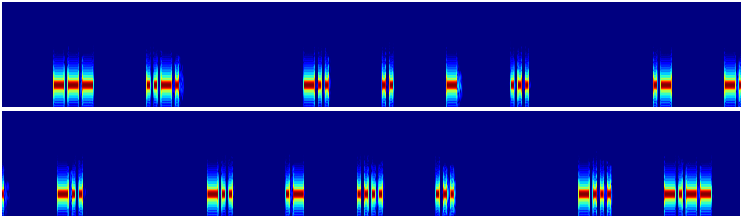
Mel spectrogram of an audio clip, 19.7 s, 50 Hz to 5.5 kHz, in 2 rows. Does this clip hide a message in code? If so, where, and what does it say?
Yes: Morse code from 0.7 to 19.3 s, heard as a keyed tone, about 25 wpm, spaced as for 10 wpm, 600 Hz. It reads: OF DITS AND DAHS BY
